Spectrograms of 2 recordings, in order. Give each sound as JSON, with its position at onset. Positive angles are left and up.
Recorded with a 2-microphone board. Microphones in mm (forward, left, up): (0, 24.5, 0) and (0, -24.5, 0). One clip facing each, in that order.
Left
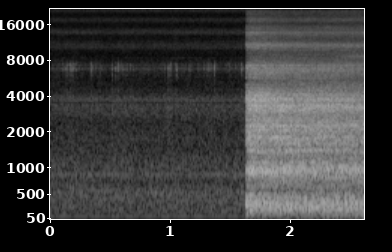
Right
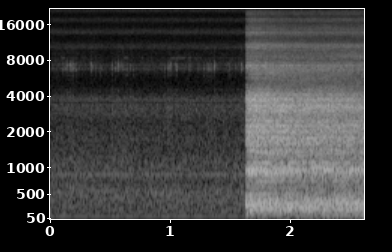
{"t": 1.6, "sound": "singing", "side_deg": -15, "distance_m": 3.0}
